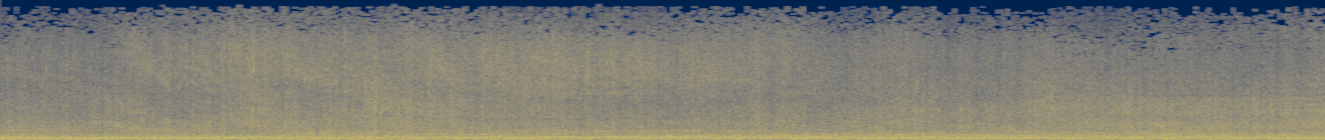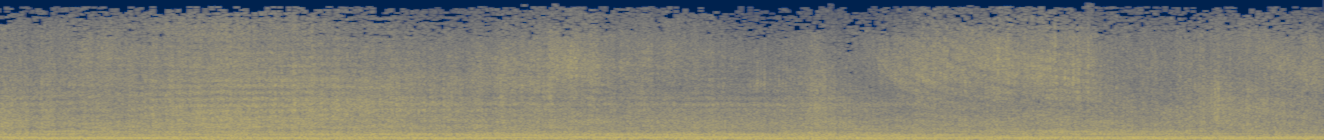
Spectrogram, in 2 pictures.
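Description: Race car engines roar loudly as the cars speed around a dirt track.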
